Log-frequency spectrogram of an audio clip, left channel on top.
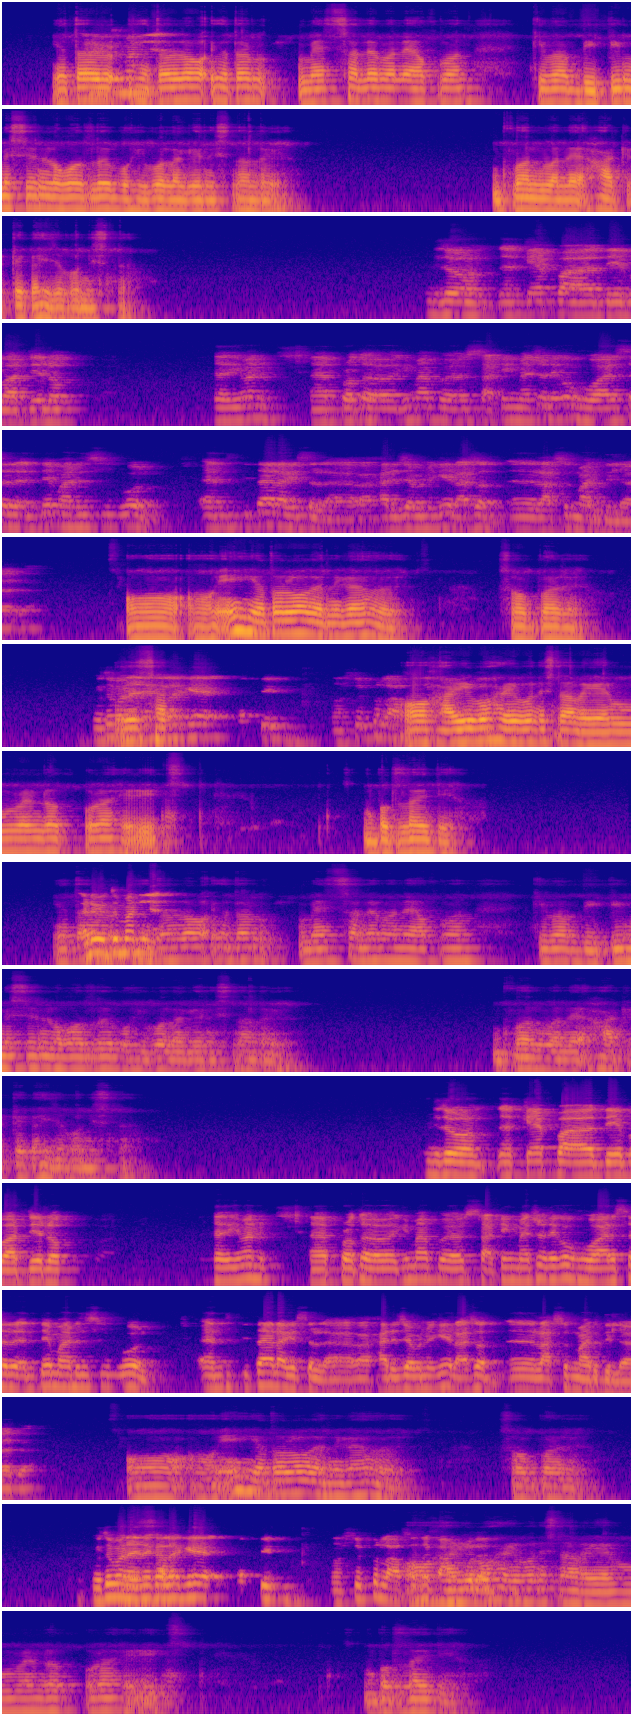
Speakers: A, on the left (about 70°); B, on the right (about 70°).
A: সিহঁতৰ
B: আৰু এইটো
A: সিহঁতৰ
B: মানে
A: সিহঁতৰ মেচ চালে মানে অকমান কিবা বি পি মেচিন লগত লৈ বহিব লাগে নিচিনা লাগে। ইমান মানে হাৰ্ট এটেক আহি যাব নিচিনা
B: <unintelligible> এই ইমান প্ৰথ ষ্টাৰ্টিং মেথচ দেখ হোৱা নাছিল এ মাৰি দিছিল গ'ল। এ তিতাই লাগিছিল হাৰি যাব নেকি লাষ্টত লাষ্টত মাৰি দিলে আৰু
A: অ অ এই সিহঁতৰ লগত এনেকা হয় চব বাৰে
B: বুজি পা
A: এই
B: নাই এনেকুৱা লাগে নি লাষ্টতে
A: অ হাৰিব
B: কাম কৰে আন
A: হাৰিব নিচিনা লাগে মুমেন্টত পুৰা হেৰিত বদলাই দিয়া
